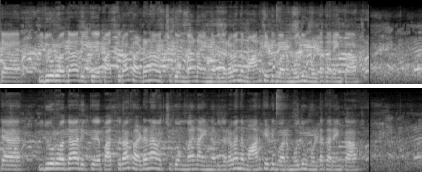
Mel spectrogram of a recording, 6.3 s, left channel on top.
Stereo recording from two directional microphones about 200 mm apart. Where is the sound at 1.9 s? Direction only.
15° left (ahead or behind).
